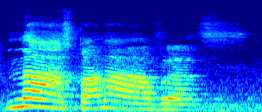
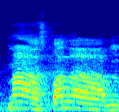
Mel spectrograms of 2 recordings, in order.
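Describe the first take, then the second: First: Nas palavras stretched very slowly, word by word; slow teacher emphasis on "nas palavras"; drawn-out emphasis. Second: Said in the usual way. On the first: Shown as a demonstration. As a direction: lean on "nas palavras" and draw out every syllable. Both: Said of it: "então, nas expectativas".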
